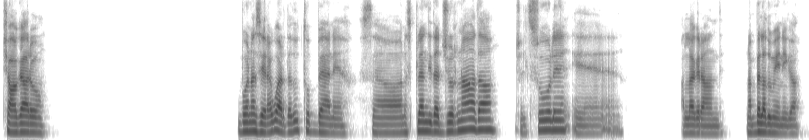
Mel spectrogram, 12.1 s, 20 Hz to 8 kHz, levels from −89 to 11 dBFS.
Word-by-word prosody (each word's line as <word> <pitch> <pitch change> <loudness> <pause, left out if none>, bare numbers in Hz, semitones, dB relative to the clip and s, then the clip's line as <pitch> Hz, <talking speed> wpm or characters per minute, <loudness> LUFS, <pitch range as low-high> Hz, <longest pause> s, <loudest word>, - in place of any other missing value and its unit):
Ciao 130 -2 +4
caro. 130 -2 +3 2.9
Buonasera. 145 -2 +2
Guarda, 140 -3 +2
tutto 155 +1 -4
bene. 125 -4 -4
Sta 125 -1 -5
una 130 - -5
splendida 145 +1 +1
giornata, 170 +4 +2 0.2
c'è - - -14
il 120 - -14
sole, 165 +3 0
ehm, 120 +2 -11 0.8
alla 125 0 0
grande. 115 0 -2 0.3
Una 125 0 -5
bella 135 +1 +5
domenica. 120 -2 -2
135 Hz, 95 wpm, -25 LUFS, 125-150 Hz, 2.9 s, bella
